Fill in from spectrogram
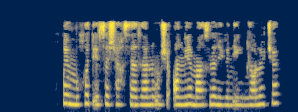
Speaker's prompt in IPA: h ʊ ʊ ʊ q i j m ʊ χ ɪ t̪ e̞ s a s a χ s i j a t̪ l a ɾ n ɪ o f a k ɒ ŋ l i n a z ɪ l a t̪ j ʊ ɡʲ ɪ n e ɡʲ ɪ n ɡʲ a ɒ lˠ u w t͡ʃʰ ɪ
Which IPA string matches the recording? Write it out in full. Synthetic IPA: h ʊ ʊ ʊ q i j m ʊ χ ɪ t̪ e̞ s a ʃ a χ s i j a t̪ l a ɾ n ɪ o ʃ a ʔ ɒ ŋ l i m a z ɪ l a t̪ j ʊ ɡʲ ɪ n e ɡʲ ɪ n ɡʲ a ɒ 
